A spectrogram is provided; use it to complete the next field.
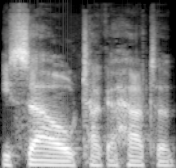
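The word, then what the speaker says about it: Isao Takahata: Always the same weight on all syllables.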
